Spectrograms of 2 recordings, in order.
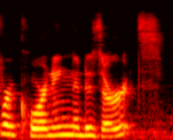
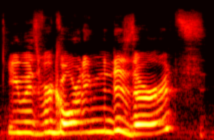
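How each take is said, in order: First: Said in the usual way. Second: Higher, strained repeat of disbelief; cringing disbelief. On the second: Real, not acted. Reader appalled by a character filming desserts, incredulous. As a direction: say it as if it pains you.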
